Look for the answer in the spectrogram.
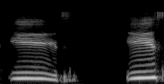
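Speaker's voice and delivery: "ইস" with a clear ee before the s; wrong added vowel. Shown as a demonstration. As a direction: lead into the s with an ee, as the mistake. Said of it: "ই আসবে না প্রথমে". ("ইস", স এর আগে ভুল করে ই বসিয়ে)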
